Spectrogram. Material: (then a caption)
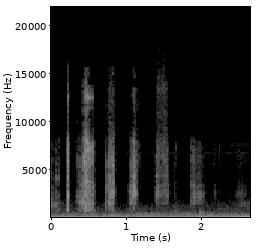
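Plastic. A closed plastic preform tube packed with paracord and a metal marlin spike is shaken. Only soft, brushy rubbing bursts are heard over a low rumble, with no loose clatter. The contents sit snug, with no rattle.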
